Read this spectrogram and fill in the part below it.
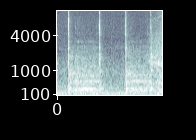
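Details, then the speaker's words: Late-1990s Sears Craftsman belt/disc sander model 137.215360, switched on: motor buzzes steadily, belt tries to move but won't spin up, then clicks off; fixed by replacing defective electrolytic start capacitor. "if we turn this guy on and if you get close enough here you can kind of hear it's kind of buzzing you can watch this belt here it'll start to try and"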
